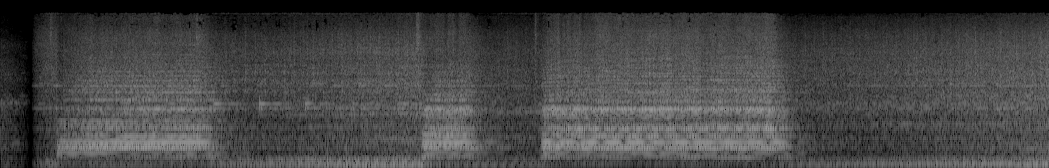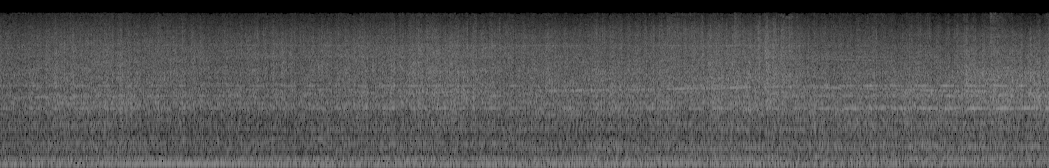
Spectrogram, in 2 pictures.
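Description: Norfolk Southern diesel freight locomotive horn sounding for a road grade crossing: a long blast, a short one, then a final long blast that ends about twelve seconds in. After that the locomotives and freight cars rumble and clatter steadily past.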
